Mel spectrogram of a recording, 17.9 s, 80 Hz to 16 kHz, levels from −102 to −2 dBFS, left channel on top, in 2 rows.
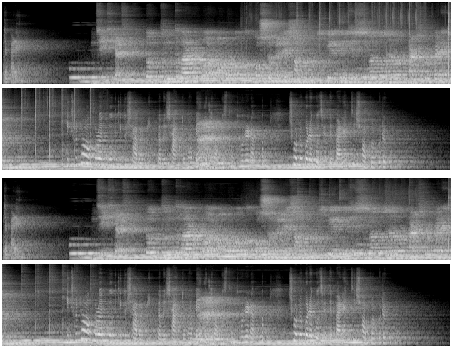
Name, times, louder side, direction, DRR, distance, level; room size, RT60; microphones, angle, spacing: sound 1, 1.3-16.2, right 2 dB, 75° right, 2.4 m, -24 dB
voice 1, 1.8-9.1 12.9-13.2, equal, 60° left, -10 dB, 3.5 m, -25 dB
sound 2, 4.8-5.6 5.9-11.1, left 3 dB, 80° left, 0.8 m, -33 dB
voice 2, 10.3-11.8 12.1-16.8, equal, 5° right, 3 dB, 0.9 m, -25 dB
18.0 x 11.0 x 5.4 m, 2.1 s
head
